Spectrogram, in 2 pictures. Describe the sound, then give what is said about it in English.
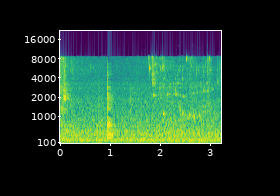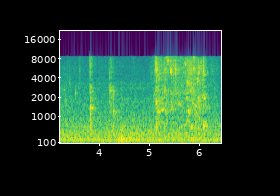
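Water is poured into a cooking pot for a pear stew, splashing and trickling steadily with brief sharper splashes and drips over a continuous low hum, moderately loud, with no talking. “So we put water into pot first.”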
